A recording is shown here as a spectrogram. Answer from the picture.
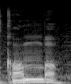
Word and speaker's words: Campbell: Yes, the local pronunciation of the name Campbell at the time was Kombo.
